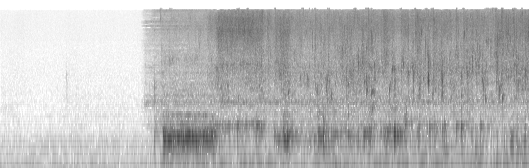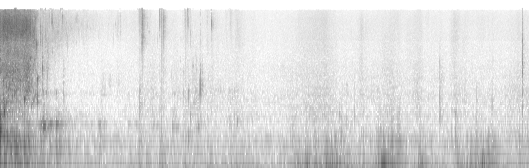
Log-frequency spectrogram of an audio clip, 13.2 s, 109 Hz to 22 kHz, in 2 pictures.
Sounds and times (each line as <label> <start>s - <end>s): Water tap being turned on 1.8s - 7.5s
washing hands 1.8s - 7.5s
